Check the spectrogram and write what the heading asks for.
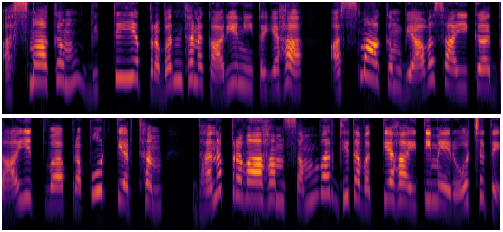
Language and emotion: Sanskrit, happy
